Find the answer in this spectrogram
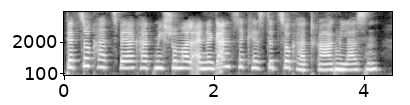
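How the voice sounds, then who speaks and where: A woman voicing a small, cheerful female candy cane with a high voice, kind and helpful. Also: measured pace, fairly bright tone.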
